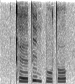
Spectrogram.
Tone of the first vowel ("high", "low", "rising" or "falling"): low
